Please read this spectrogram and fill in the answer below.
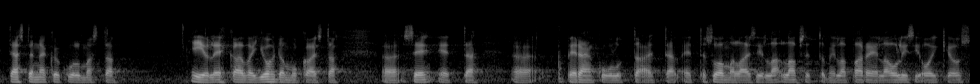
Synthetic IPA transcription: t̪æst̪ænækøkulmɑst̪ɑ | eijolee̞hkæɑiʋɑjjo̞hdomːukɑist̪ɑseet̪ːæ | peɾæŋkuːlut̪ːɑ̰ːet̪ːæ̰ḛt̪ːæsuɑmɑlɑisilːɑlɑpset̪ːomilːɑpɑreilːɑolisḭʔo̞ikeus

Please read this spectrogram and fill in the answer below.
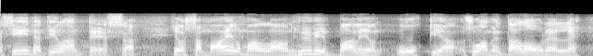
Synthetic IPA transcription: siːnæt̪ilɑnt̪eːsːɑ̰ | josːɑmɑilmɑlːɑonhyʋimpɑljonuhkiɑsuɑment̪ɑloudelːe

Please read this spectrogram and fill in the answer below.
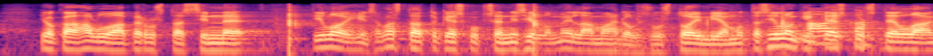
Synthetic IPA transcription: jokɑhɑluɑːperust̪ɑːssinːet̪iloihinsɑʋɑst̪ɑːˑut̪ːokeskuksennisilːommeilːæommɑhdolːisuːst̪oimiɑmut̪ːɑsilːoŋkiŋkeskust̪elːɑːŋ

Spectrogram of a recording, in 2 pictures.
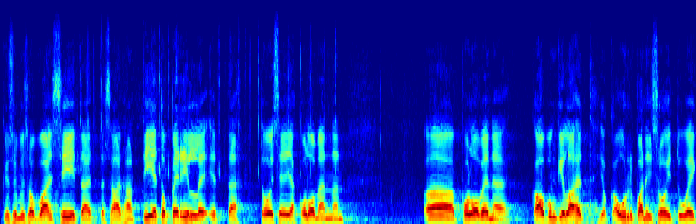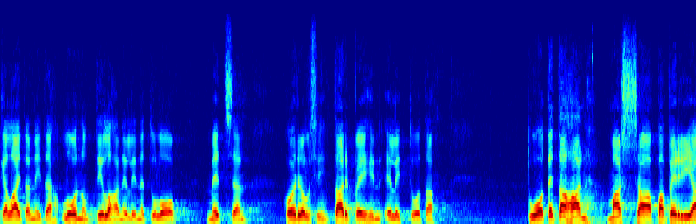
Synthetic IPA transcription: kysymysoʋʋɑinsiːt̪æet̪ːæsɑːrhɑnt̪iet̪operilːeʔet̪ːæ | t̪oisejjɑkolomænːæn | poloʋenæ | kɑupuŋkilɑhet̪jokːɑurpɑnisoit̪uːeikælɑit̪ɑnniːt̪æluonːont̪ilhɑnelinet̪uloː | met̪sæn | hoirolːisihint̪ɑrpeihinelitt̪uot̪ɑ | t̪uot̪et̪ɑhɑnmɑsːɑːpɑperiɑ

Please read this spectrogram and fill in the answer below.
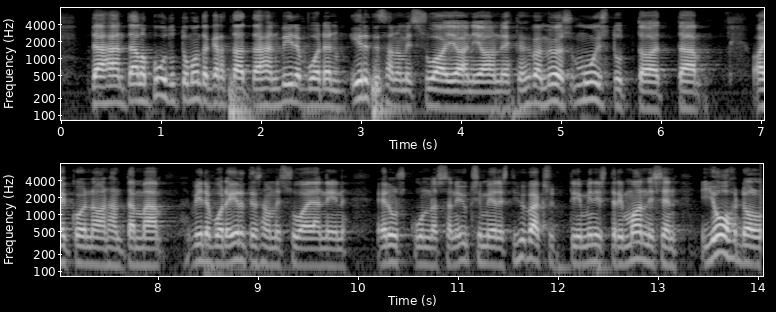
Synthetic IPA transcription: t̪æhænt̪æːlːo̞mpuːt̪ut̪ːumot̪ɑke̞rt̪ˑɑːt̪æhænʋiːdeʋʋuodenirt̪isɑnomisːuɑjɑːnjɑonehkæhyʋæmyøsmuist̪ut̪ːɑːet̪ːæ | ʔɑ̰ikoinɑːnhɑnt̪æmæ | ʋiːdeʋuoɾeirt̪isɑnomisːuɑjɑnin | ʔeɾuskunːɑsːɑniyksimielest̪ihyʋæksyt̪ːiːmminist̪eɾimɑnːisen | johdol

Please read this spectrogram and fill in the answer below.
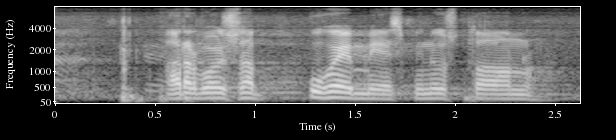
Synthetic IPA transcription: ɑrʋoˑisɑpuhemːˑiesminust̪ɑon

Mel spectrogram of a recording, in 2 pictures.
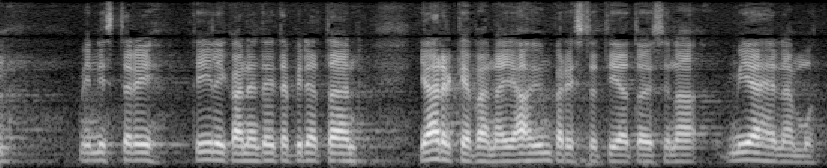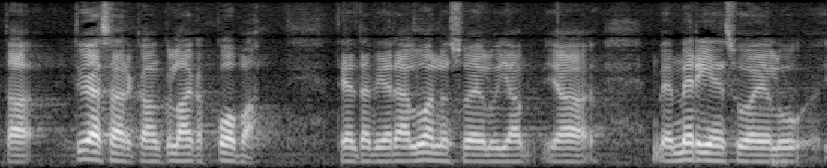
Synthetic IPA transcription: minist̪eɾit̪iːlikɑinent̪eit̪æpidet̪æːn | jærkeʋænæjɑympærist̪øt̪iɛt̪oisenɑmiæhenæmut̪ːɑt̪yæsɑrkɑoŋkylɑikɑkoʋɑ | t̪eilt̪æʋiæɾæːluonːonsuojelujɑjɑ | meriensuojelu

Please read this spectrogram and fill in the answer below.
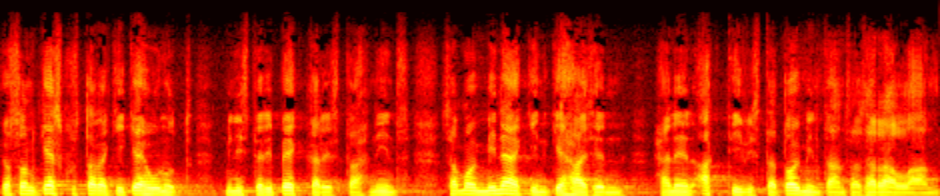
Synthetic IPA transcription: josːoŋkeskust̪ɑʋækikehunut̪ | minist̪eripekːɑrist̪ɑniːn | sɑmoimminækinkehɑisen | hænenɑkt̪iːʋist̪ɑt̪oimint̪ɑːnsɑsɑrɑlːɑːn

